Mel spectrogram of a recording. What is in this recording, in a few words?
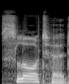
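"slaughtered", British English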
